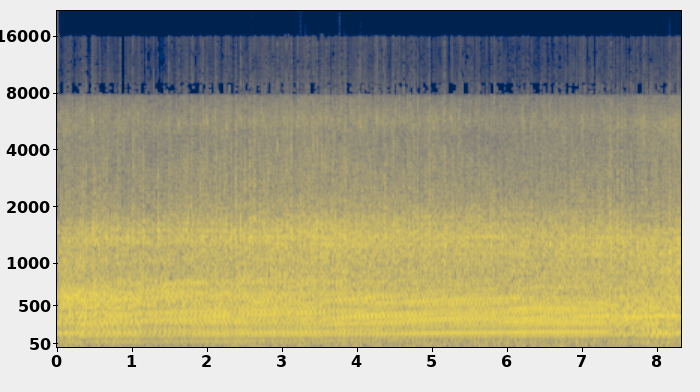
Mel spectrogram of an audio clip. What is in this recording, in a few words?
Harley Davidson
